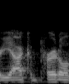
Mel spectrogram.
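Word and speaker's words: Jakob Poeltl: that that actually just as Mike nailed the pronunciation uh for yaka purle there that's how did Charles Barkley anoun the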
